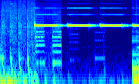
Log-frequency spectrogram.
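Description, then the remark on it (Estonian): A shrill, high-pitched smoke alarm sounds in three loud, steady beeps of equal length, separated by short gaps, with some background noise before and after. “suitsuandur.ee-st leiad parima valiku suitsu- ja vingugaasiandureid hooaja suurima allahindlusega”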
